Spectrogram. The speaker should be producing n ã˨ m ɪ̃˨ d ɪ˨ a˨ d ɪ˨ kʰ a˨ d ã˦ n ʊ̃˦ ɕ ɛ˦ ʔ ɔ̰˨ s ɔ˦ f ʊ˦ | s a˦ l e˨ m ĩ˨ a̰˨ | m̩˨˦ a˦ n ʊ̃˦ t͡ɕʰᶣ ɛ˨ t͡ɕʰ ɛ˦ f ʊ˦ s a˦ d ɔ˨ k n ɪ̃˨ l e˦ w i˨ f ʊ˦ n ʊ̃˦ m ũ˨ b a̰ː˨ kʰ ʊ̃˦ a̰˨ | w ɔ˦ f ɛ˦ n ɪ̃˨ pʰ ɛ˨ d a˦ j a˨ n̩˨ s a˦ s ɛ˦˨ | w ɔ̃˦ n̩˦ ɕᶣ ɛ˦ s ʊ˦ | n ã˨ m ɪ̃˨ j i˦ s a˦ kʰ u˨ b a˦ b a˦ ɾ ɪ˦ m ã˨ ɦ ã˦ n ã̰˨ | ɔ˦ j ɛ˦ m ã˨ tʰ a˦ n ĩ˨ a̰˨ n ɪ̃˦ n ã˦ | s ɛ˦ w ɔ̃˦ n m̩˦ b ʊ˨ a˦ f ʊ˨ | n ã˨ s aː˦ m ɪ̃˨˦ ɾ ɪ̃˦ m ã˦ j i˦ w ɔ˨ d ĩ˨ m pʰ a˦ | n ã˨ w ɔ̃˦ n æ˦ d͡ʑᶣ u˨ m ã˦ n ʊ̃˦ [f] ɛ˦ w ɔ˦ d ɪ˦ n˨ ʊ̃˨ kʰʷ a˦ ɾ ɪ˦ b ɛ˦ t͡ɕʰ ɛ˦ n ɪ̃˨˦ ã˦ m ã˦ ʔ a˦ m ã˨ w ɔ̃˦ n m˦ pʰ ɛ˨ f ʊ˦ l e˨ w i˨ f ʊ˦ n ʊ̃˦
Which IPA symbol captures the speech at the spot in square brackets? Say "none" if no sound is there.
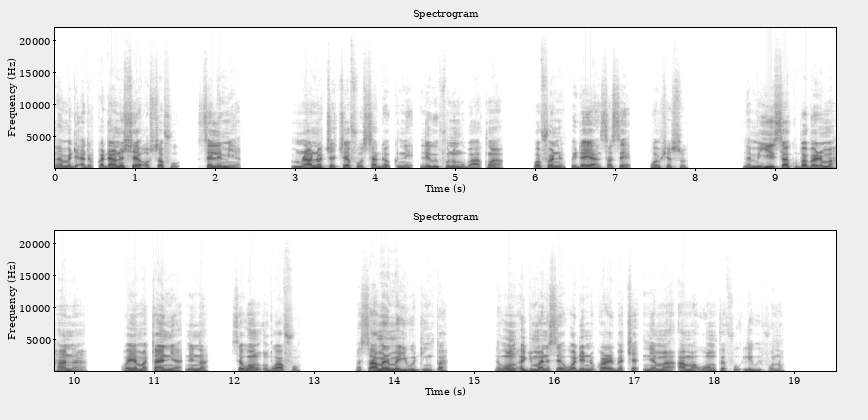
s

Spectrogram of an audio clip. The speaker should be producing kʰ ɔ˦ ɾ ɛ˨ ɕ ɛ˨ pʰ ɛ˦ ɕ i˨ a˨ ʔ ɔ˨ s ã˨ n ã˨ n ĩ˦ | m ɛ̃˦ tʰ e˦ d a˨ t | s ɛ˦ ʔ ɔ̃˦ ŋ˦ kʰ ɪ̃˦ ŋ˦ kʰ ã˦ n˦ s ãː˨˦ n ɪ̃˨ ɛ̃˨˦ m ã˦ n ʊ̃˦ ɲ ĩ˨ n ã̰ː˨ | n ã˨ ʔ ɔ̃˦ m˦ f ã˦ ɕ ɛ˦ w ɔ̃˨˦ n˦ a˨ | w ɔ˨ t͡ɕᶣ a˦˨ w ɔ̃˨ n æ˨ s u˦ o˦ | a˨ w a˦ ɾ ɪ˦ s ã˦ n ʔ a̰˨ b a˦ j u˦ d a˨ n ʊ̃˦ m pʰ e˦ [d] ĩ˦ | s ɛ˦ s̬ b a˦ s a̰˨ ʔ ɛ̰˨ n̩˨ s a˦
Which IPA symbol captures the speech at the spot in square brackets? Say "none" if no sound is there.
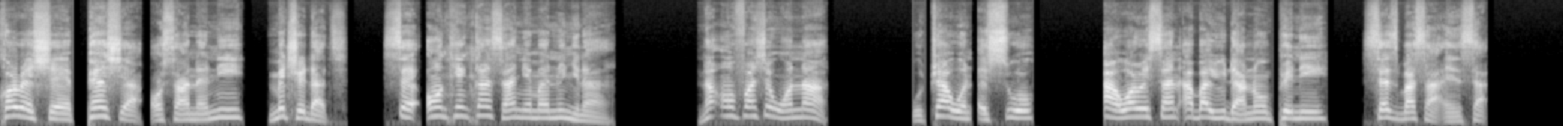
n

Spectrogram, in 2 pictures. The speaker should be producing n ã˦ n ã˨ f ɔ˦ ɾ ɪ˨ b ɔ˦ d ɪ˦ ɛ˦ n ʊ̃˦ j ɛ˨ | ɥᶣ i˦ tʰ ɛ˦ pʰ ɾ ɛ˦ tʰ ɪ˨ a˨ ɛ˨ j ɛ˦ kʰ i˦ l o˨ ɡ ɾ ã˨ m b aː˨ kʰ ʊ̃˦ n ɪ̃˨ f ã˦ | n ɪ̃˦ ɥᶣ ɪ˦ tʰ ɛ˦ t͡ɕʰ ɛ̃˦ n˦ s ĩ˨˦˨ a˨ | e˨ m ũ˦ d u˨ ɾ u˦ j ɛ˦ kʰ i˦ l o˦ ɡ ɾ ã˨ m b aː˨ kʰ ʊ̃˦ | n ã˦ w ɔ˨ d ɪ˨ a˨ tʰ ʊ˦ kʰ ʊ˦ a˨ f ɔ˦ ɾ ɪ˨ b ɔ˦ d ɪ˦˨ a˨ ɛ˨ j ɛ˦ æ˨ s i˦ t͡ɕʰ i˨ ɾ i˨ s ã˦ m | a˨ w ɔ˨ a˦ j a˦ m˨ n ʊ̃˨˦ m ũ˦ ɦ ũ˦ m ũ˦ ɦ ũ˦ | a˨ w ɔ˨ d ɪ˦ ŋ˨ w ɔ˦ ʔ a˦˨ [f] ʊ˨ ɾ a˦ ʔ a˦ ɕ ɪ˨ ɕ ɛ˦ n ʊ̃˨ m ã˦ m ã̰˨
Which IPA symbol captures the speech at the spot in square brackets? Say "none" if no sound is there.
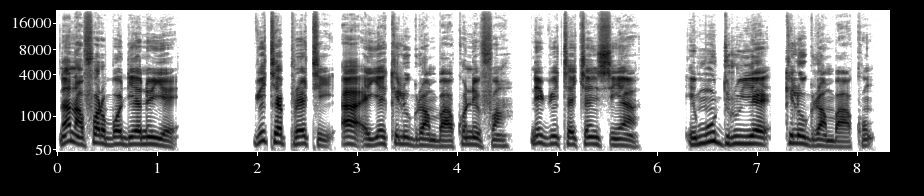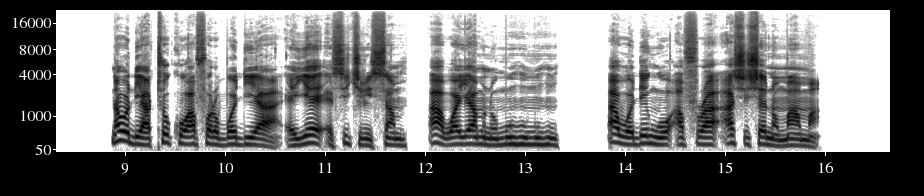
f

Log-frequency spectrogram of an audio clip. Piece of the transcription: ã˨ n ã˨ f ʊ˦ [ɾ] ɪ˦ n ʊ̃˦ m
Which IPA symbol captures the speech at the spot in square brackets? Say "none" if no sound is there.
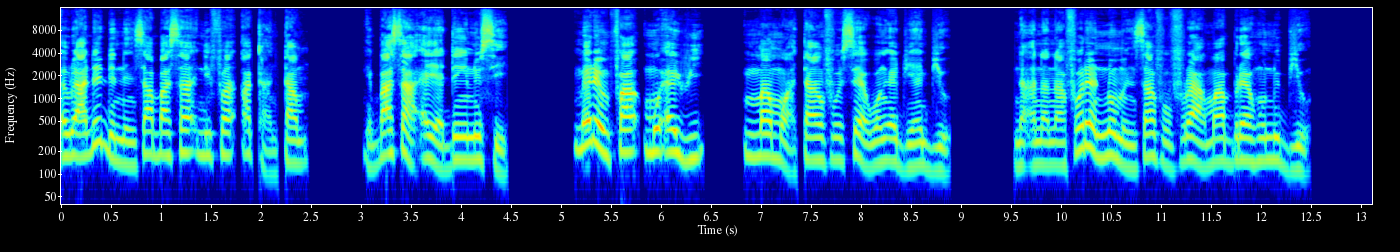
ɾ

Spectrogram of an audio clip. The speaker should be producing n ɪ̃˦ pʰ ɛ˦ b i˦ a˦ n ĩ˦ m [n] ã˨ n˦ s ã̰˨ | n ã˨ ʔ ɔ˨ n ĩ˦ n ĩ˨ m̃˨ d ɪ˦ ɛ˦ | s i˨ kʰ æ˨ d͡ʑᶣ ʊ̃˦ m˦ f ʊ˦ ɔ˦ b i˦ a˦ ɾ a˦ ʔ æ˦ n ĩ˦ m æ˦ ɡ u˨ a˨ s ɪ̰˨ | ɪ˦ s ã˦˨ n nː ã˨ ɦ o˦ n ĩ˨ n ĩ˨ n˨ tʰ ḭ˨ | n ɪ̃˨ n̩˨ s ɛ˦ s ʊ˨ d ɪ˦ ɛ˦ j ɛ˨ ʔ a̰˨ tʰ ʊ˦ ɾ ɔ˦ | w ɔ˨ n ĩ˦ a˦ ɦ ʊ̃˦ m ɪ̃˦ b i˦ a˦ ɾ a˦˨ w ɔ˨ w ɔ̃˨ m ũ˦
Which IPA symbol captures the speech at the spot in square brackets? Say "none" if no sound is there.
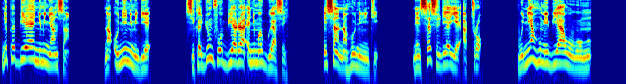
ɲ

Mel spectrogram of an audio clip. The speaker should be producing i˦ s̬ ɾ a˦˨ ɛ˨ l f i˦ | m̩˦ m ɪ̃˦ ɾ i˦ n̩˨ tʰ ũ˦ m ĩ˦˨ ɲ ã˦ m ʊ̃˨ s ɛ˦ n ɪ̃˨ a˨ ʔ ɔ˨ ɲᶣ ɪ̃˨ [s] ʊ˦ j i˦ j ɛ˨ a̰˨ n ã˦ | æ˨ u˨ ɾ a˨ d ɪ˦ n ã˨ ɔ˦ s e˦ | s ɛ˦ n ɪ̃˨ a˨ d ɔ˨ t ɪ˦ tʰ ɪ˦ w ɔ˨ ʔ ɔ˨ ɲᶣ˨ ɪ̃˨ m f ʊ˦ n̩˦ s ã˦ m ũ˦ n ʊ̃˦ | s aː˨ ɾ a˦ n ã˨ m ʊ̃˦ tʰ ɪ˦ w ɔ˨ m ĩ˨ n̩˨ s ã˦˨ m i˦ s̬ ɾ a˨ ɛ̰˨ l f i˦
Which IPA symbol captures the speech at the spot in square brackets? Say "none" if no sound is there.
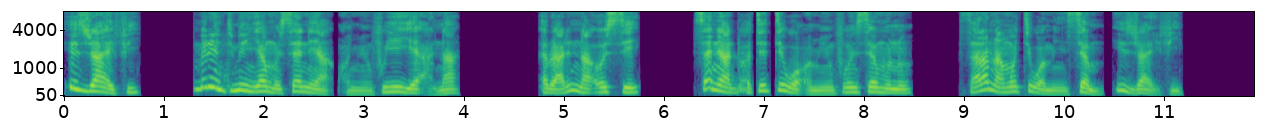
f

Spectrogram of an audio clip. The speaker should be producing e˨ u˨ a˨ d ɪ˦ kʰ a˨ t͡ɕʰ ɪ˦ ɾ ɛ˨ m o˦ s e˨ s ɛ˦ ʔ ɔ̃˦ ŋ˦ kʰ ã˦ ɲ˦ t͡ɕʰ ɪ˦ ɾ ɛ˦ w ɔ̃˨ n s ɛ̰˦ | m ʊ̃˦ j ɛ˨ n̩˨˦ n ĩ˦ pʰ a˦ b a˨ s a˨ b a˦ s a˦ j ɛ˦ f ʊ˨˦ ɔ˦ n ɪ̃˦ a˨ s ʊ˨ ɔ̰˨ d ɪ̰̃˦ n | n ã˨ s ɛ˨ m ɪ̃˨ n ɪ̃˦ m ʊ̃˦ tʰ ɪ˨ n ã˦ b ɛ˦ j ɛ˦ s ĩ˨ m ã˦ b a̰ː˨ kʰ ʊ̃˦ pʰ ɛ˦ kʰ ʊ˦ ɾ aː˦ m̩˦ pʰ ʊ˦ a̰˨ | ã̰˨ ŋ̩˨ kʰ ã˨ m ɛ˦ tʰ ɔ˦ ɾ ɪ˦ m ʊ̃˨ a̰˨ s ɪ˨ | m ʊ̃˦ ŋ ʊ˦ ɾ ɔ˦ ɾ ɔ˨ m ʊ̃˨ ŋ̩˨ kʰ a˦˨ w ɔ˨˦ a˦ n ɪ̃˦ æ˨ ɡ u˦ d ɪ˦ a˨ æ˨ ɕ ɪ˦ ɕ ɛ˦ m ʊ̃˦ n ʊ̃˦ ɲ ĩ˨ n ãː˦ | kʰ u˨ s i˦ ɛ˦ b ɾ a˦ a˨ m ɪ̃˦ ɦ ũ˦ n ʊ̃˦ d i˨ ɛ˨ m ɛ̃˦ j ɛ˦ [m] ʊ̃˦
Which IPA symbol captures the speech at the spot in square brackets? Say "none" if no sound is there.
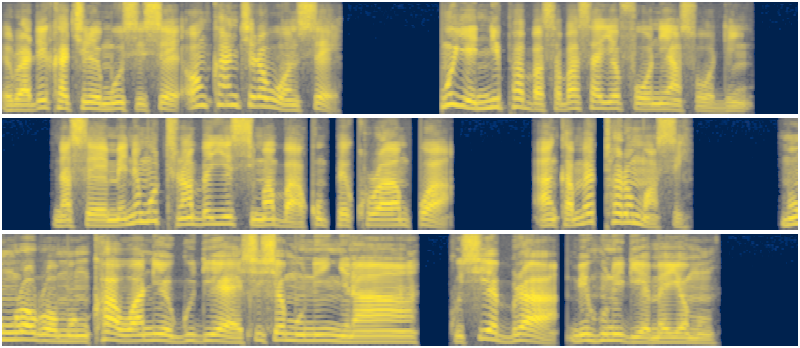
m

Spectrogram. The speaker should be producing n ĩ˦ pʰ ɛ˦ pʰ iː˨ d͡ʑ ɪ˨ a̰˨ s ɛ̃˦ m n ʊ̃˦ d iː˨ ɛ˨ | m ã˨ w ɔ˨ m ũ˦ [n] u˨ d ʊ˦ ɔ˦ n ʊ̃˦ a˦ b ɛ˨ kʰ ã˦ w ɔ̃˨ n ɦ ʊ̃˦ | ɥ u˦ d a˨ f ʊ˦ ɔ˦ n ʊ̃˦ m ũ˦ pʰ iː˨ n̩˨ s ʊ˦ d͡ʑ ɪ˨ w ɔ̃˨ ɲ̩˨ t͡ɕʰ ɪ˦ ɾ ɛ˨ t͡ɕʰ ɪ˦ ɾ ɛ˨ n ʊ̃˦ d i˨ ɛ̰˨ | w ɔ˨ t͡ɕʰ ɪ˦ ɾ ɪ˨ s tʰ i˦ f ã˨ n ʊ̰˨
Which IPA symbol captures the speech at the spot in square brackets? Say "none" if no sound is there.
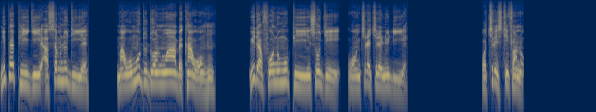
d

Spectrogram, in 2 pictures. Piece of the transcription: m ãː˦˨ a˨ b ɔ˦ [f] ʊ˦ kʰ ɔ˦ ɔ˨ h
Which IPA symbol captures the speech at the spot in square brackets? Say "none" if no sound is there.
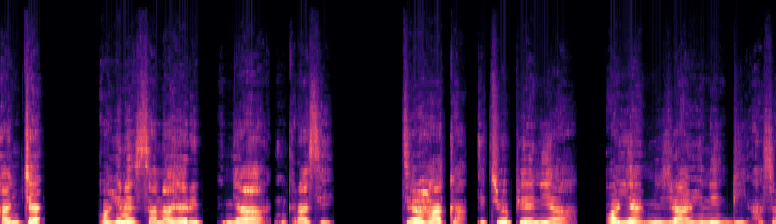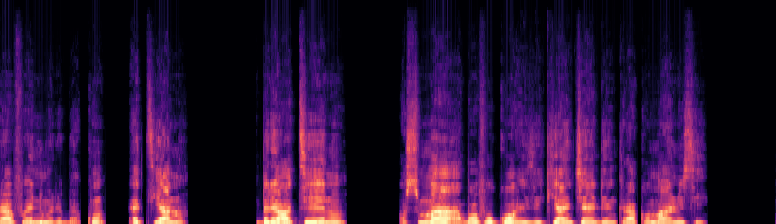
f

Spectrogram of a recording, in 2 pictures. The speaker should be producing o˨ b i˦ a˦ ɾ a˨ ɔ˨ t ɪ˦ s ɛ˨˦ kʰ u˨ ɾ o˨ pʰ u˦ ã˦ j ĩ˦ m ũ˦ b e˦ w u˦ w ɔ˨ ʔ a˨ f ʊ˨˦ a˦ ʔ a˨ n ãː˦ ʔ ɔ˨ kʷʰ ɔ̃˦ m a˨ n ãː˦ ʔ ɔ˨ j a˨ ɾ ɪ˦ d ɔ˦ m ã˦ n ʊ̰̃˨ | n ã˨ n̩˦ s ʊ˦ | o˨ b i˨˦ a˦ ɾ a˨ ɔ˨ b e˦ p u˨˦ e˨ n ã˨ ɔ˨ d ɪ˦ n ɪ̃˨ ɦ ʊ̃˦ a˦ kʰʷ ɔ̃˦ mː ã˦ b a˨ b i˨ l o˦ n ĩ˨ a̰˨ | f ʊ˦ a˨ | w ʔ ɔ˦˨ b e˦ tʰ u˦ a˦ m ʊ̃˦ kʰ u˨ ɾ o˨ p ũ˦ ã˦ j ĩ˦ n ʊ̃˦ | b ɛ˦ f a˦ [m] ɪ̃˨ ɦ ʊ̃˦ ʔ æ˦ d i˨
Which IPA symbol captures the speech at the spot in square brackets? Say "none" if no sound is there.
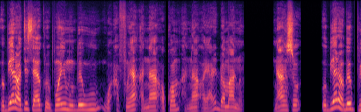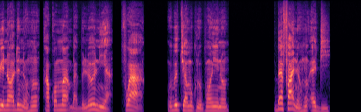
n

